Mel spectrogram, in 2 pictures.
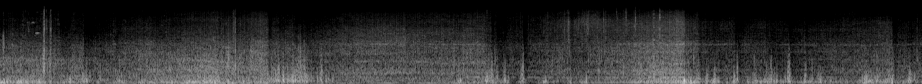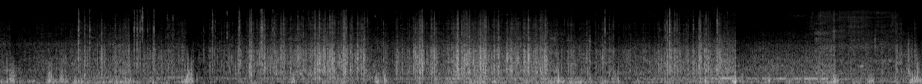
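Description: Bicycle tyres hum along an asphalt road.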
